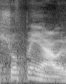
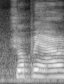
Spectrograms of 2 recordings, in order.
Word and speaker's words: Schopenhauer: Um nome meio complicado, mas Schopenhauer é o nome que a gente pronuncia. Diz assim, Schopenhauer, nascido na cidade prussiana de Danzig, atual Guznach,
